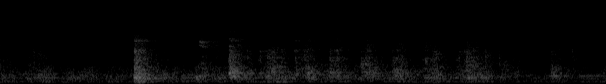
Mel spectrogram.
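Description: Bar clamp being worked at the corner of a door frame: a knock about a second in, then a run of quick light clicks.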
